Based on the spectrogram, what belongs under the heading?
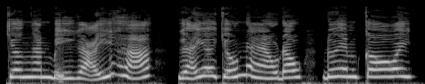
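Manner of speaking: put-on high-pitched child's worried questions; concerned little child. A narrator's reading. Naive child asking about the leg. (giọng em nhỏ lo lắng, cao)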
